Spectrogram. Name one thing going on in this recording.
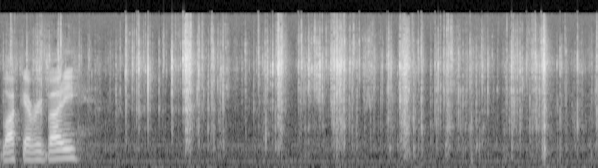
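A foil wrapper crinkles and crackles close by.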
